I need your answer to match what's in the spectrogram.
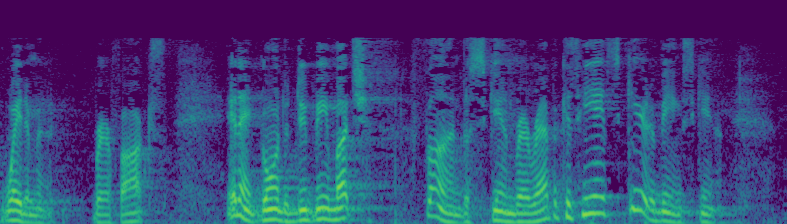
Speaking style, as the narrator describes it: Brer Bear sort of grumbled

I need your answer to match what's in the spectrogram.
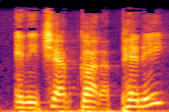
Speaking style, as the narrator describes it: snapped the Rat

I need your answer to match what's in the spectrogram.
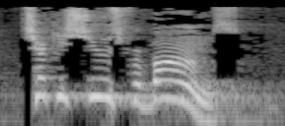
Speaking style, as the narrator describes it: shouted out

